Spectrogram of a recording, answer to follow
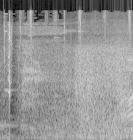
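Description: Background music with a rush of noise that swells over the second half.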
